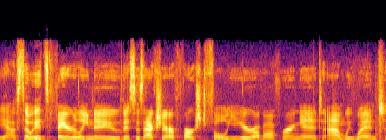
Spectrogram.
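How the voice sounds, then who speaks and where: A woman speaks with a fairly high pitch. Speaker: workforce board executive director. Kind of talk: board meeting presentation. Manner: fast.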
